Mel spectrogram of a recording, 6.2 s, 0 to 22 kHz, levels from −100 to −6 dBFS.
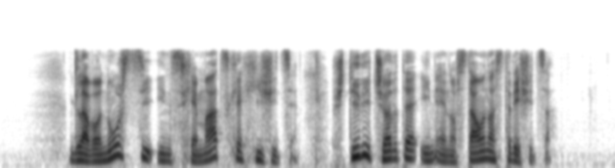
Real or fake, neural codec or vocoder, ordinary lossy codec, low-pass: real; none; none; 7.2 kHz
